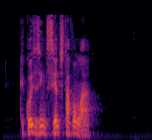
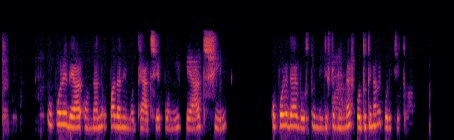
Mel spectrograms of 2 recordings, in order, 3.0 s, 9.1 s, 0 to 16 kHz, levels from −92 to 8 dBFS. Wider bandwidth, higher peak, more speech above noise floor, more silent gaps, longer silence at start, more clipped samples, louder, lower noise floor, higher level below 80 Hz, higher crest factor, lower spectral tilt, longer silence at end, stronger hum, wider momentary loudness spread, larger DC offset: first, 11.5 kHz vs 7.8 kHz; second, -14 dBFS vs -6 dBFS; first, 53 dB vs 22 dB; second, none vs 0.54-0.66 s, 3.63-3.71 s, 4.53-5.41 s; first, 0.4 s vs 0.05 s; neither; second, -32 LUFS vs -25 LUFS; first, -85 dBFS vs -47 dBFS; about the same, -68 dBFS vs -72 dBFS; about the same, 22 dB vs 20 dB; about the same, -3.5 dB/octave vs -3 dB/octave; first, 1.25 s vs 1 s; neither; second, 10 LU vs 15 LU; neither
